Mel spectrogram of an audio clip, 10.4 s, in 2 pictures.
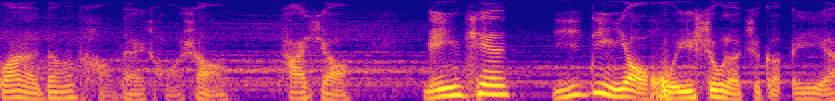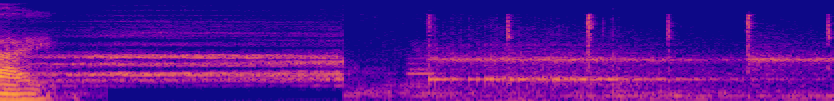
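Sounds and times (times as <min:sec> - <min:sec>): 
speech: 0:00.0 - 0:05.6
clock ticking: 0:07.8 - 0:10.4.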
